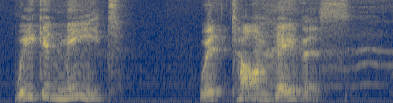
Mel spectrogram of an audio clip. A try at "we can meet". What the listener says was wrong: Sound like you said weekend meet, like not like a weekend meet.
